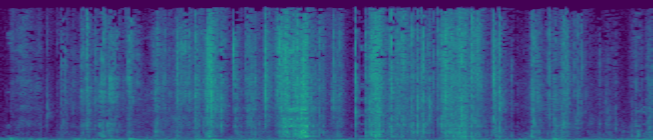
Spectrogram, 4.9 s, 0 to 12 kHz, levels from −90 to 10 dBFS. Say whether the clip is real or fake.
real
